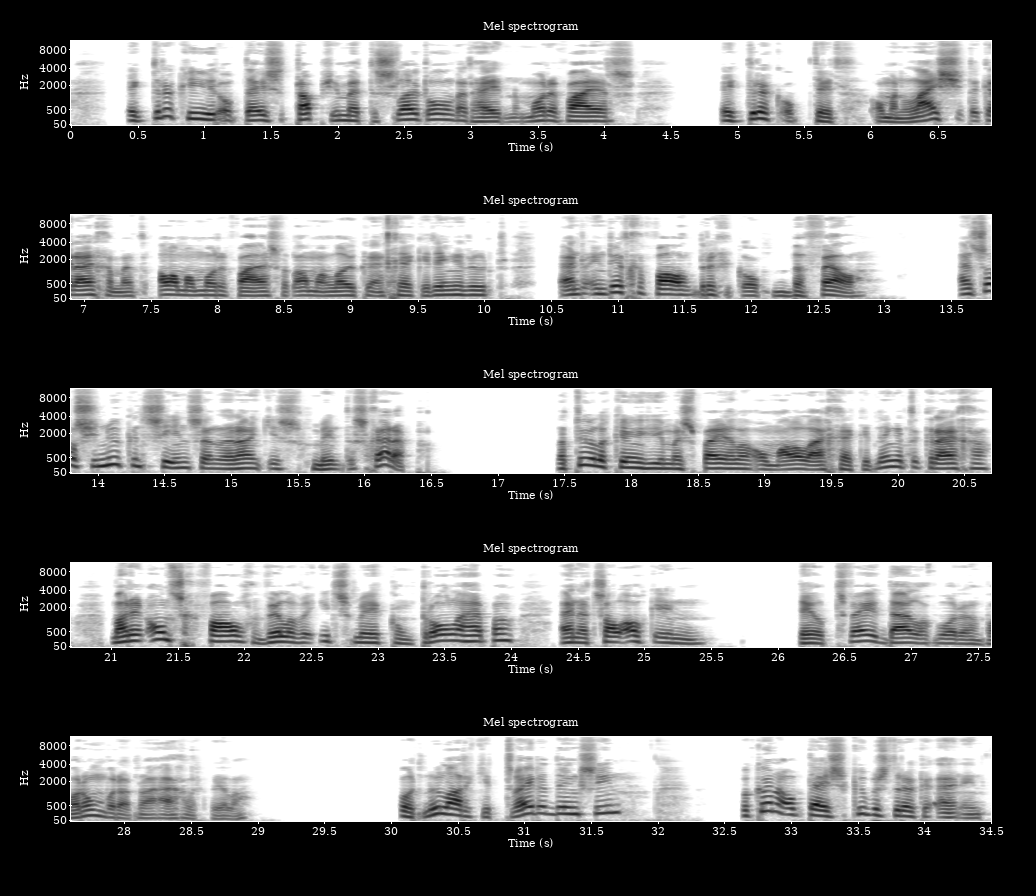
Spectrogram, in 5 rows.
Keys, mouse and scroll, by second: 3.5 click, 5.6-29.4 drag, 13.5 scroll up 1, 19.3-22.8 scroll down 1, 32.6 click.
